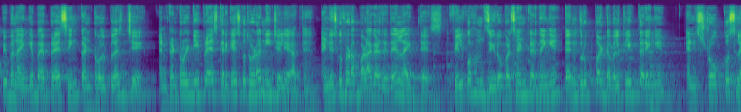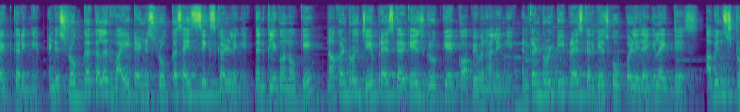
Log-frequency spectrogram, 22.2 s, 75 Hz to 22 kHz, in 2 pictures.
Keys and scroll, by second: 1.1 ctrl+j, 2.9 ctrl+t, 16.2 ctrl+j, 18.9 ctrl+t.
